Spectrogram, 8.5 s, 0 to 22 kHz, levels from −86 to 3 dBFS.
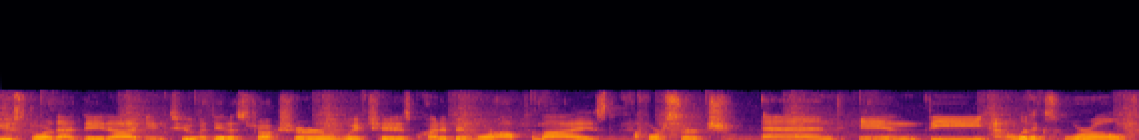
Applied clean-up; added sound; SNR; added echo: none; Mechanisms; 15 dB; none.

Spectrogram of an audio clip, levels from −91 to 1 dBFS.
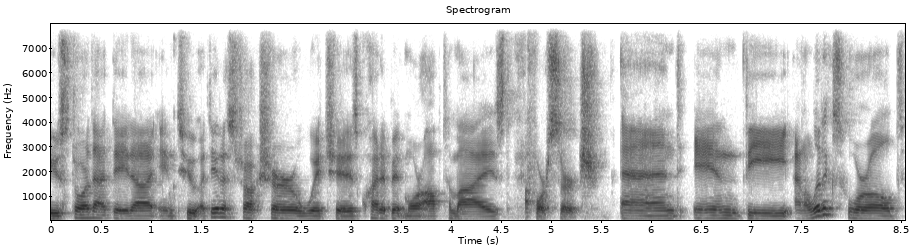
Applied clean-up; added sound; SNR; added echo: none; none; none; none.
